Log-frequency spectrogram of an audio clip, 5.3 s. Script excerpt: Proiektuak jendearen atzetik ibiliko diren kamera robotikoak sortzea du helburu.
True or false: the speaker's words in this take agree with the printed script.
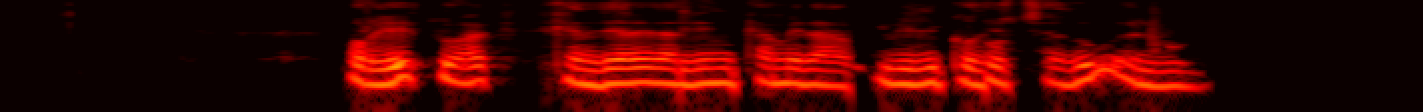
false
